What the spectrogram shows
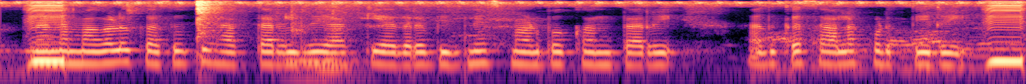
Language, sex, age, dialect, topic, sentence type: Kannada, male, 25-30, Northeastern, banking, question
